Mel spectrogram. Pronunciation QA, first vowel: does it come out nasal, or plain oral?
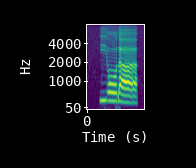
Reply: oral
